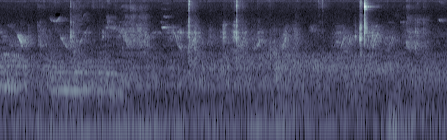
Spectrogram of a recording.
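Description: Small birds chirping repeatedly in the background, with a few light clicks as a hex key and a metal dowel-making jig are handled; the sharpest click comes near the end.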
